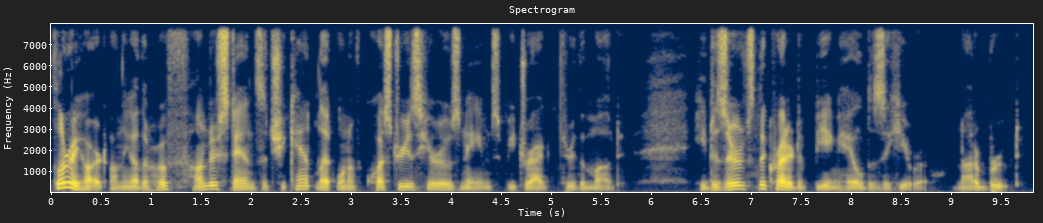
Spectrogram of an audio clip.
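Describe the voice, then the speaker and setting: Animated male storybook narrator, lowish voice. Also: moderate pace, dry recording. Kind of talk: scripted dramatic storybook narration.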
